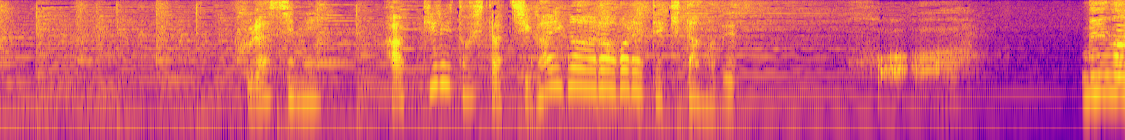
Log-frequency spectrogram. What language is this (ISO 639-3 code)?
jpn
